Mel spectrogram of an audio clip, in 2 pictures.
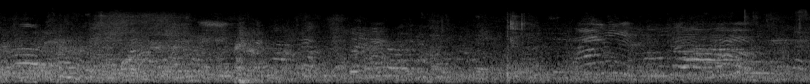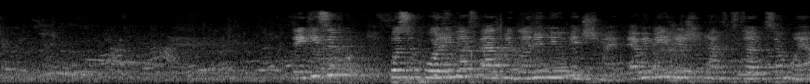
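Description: A young girl speaks softly into a microphone in a large echoing hall.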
